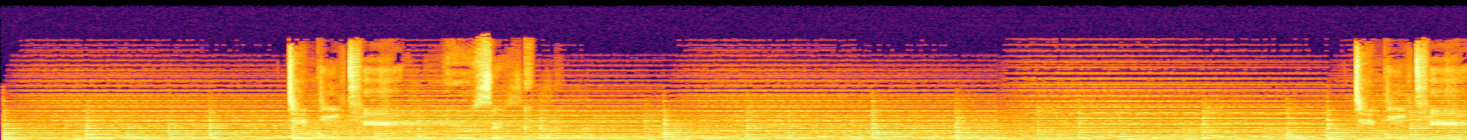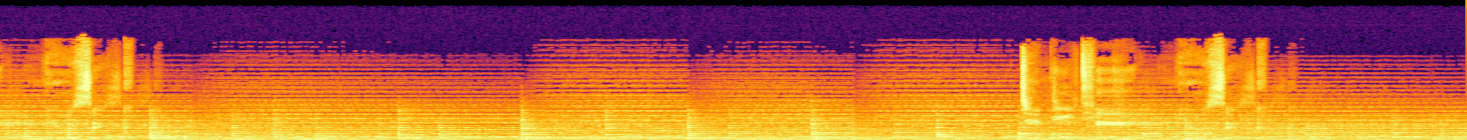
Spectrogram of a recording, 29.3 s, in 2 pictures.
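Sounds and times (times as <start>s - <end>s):
instrumental modern piano: 0.0s - 29.3s.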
